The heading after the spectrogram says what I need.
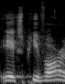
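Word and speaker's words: expvar: common uh metric packages uh ex is it exp VAR is that how you pronounce it yeah well xvar is one of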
